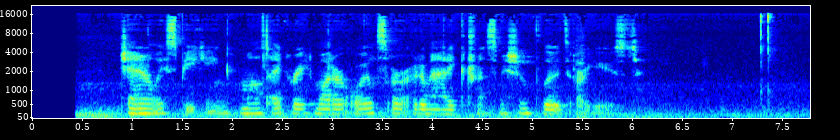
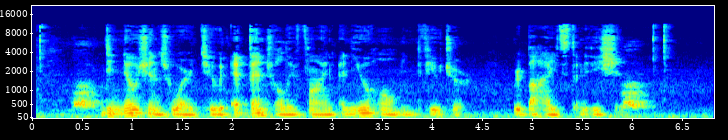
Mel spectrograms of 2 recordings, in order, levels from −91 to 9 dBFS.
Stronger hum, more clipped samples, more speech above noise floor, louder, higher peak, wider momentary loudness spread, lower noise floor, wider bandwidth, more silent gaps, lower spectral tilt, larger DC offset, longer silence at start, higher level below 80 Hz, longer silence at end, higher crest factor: neither; neither; about the same, 21 dB vs 21 dB; second, -33 LUFS vs -23 LUFS; about the same, -2 dBFS vs -4 dBFS; first, 13 LU vs 10 LU; first, -55 dBFS vs -43 dBFS; first, 17 kHz vs 11.5 kHz; neither; second, -3 dB/octave vs -6 dB/octave; neither; first, 0.45 s vs 0.05 s; second, -54 dBFS vs -40 dBFS; about the same, 0 s vs 0.05 s; first, 34 dB vs 20 dB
